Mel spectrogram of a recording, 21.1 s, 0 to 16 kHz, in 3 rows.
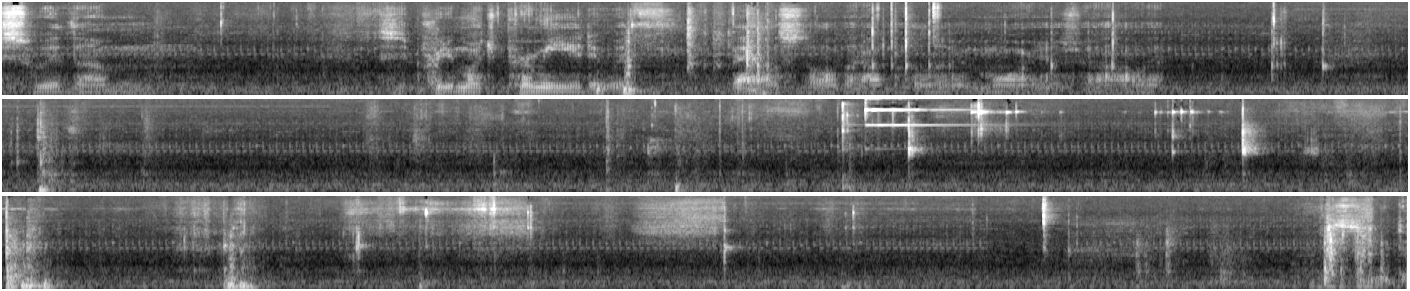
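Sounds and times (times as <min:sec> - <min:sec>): metallic clinks and rattles: 0:11.2 - 0:12.2.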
